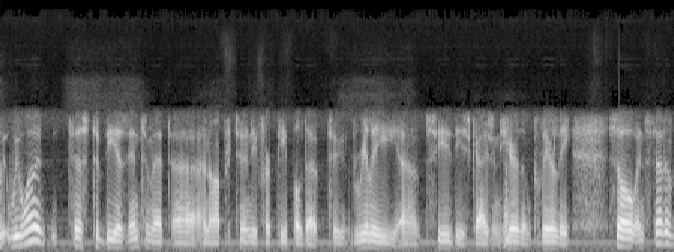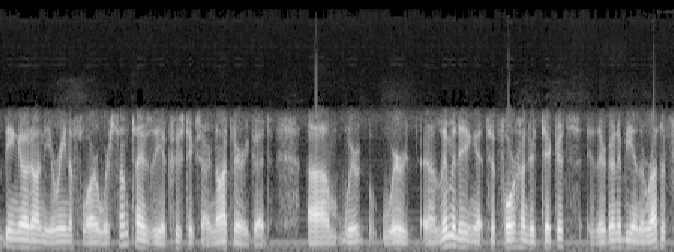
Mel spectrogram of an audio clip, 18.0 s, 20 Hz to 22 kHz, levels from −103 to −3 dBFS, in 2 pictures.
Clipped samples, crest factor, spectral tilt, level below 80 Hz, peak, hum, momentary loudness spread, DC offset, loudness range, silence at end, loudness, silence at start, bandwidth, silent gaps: under 0.1%; 18 dB; -8.5 dB/octave; -56 dBFS; 0 dBFS; 60 Hz at -45 dBFS; 9 LU; under 0.1%; 3 LU; 0 s; -18 LUFS; 0 s; 5 kHz; none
